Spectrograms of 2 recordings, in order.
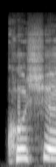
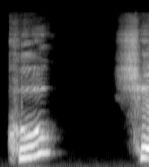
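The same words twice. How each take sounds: First: Said in the usual way. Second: "खुश" split into खु, then श, very slow; drawn-out breakdown of "खुश"; sound by sound. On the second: Shown as a demonstration. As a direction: sound out खु ... श with a long gap. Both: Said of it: "तो मिलके बन जाएगा".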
